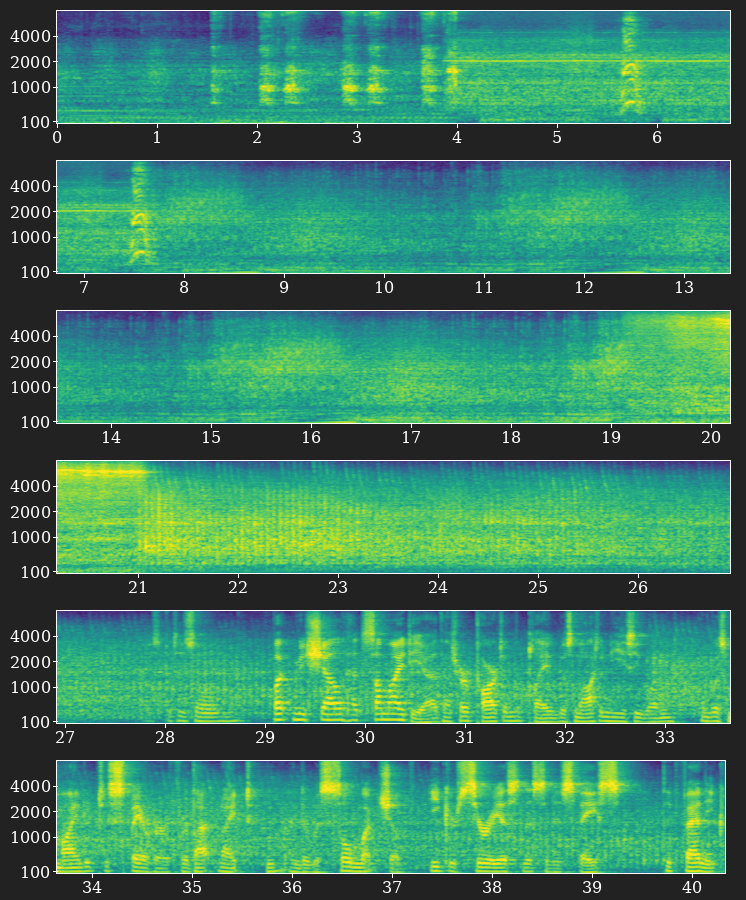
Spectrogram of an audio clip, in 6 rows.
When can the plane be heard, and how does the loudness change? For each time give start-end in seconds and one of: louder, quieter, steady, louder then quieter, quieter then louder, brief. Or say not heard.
0.0-40.2 louder then quieter.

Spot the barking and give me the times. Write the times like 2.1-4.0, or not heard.
1.5-8.6.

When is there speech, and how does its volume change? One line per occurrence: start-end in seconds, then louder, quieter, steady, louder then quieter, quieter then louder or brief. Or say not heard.
27.8-40.2 steady.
